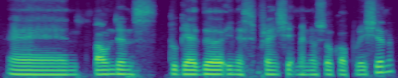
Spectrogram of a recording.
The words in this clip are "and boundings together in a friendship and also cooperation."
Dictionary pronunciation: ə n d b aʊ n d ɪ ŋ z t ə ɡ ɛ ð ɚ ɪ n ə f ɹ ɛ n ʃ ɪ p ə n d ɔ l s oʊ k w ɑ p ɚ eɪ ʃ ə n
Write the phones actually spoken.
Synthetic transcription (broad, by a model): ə n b aʊ n d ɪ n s t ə ɡ ɛ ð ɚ ɪ n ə f ɹ ɛ n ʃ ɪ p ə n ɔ s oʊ k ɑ p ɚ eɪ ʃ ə n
